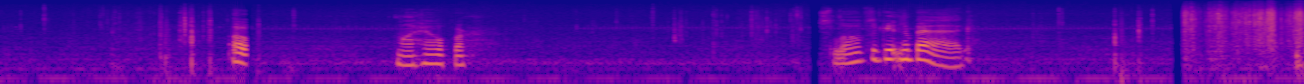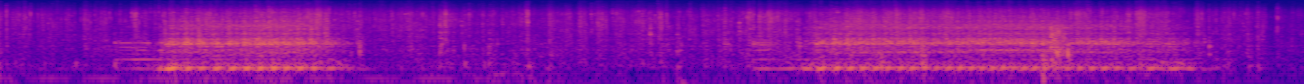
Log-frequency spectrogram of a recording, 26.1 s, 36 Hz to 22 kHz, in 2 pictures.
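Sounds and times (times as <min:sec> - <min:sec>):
sewing machine stitching: 0:14.1 - 0:18.4, 0:19.8 - 0:26.0.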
